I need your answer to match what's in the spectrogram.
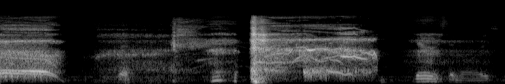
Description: A nonorganic disorder in which a person’s vocal cords partially or fully close during breathing, which causes noisy breathing.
